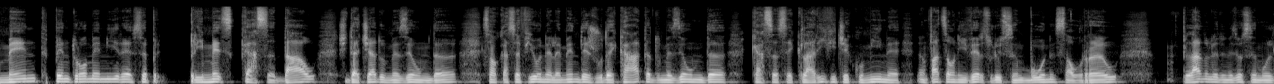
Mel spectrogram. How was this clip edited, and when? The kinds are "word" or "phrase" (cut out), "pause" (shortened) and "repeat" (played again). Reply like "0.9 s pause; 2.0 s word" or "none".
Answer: none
